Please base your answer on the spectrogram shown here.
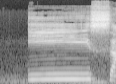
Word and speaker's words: Isabel: So focusing on Spanish, this is going to be Isabel.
